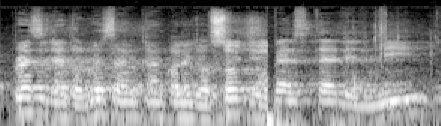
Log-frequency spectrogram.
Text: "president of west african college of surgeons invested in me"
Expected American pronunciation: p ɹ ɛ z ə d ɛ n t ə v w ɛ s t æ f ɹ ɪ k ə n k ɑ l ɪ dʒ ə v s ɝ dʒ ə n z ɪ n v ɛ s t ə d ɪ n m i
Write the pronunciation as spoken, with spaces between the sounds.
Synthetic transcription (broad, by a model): p ɹ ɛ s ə d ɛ n t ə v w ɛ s ɑ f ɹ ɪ k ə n k ɑ l ɪ dʒ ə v s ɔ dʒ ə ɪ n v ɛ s t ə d ɪ n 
